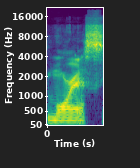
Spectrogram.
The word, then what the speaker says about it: Maurice: Morris. This is Morris, uh, authorized representative for High Haven LLC. Um, I totally get it. My name is spelled Maurice, but it's actually pronounced Morris.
